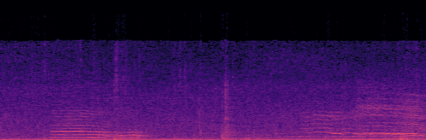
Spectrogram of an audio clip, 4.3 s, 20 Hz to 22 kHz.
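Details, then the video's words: Six-day-old Tokara goat kid on a farm in Himi, Japan, meeting its aunt rather than its mother, July 12, 2018; wavering harmonic bleats, with a steady low electrical hum underneath. "お母さんが違うよー 生後6日のトカラヤギの赤ちゃん"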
